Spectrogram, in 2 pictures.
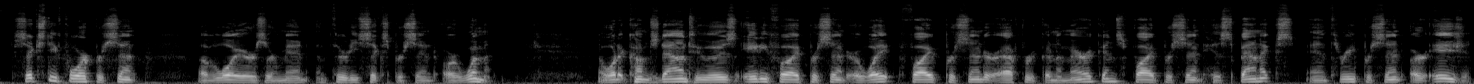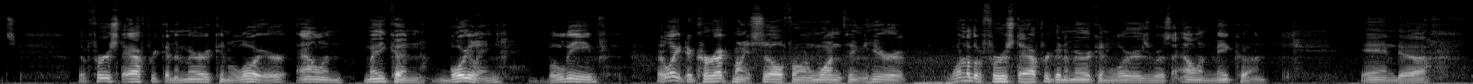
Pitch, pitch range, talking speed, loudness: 110 Hz, 95-120 Hz, 130 wpm, -26 LUFS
